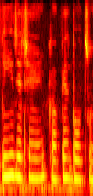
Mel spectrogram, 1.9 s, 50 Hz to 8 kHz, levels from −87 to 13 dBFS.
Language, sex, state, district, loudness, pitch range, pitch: Maithili, female, Bihar, Sitamarhi, -16 LUFS, 245-270 Hz, 255 Hz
